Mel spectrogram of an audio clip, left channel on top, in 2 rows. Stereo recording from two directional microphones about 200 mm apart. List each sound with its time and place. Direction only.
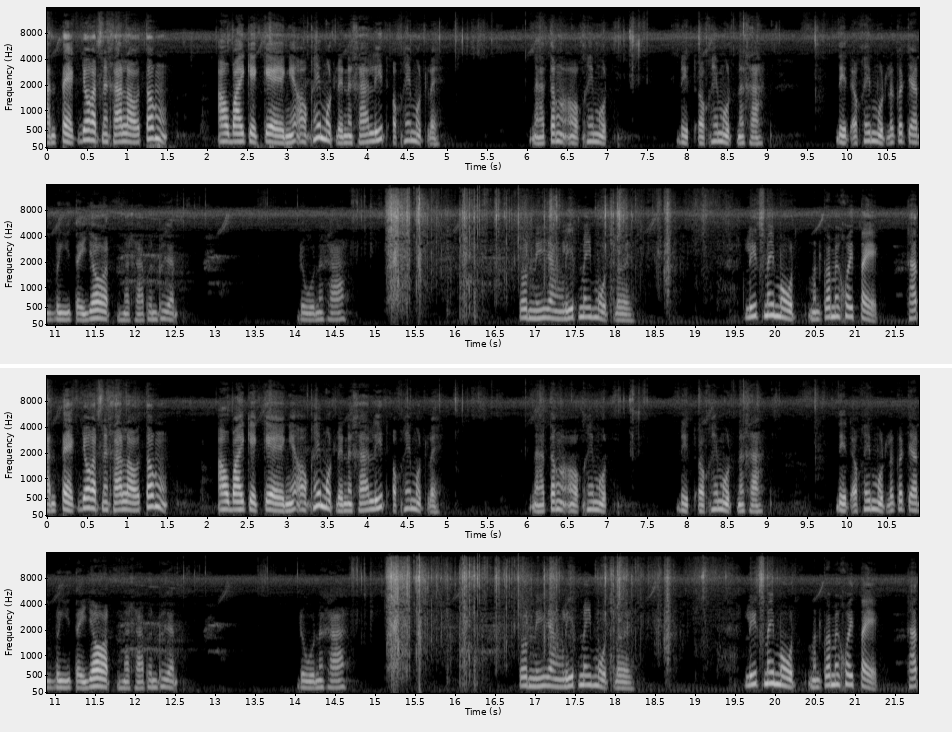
0.0 s speech: centre (ahead or behind)
6.1 s speech: centre (ahead or behind)
14.0 s speech: 10° right (ahead or behind)
15.1 s crumpling: 15° right (ahead or behind)
16.7 s speech: centre (ahead or behind)
17.8 s speech: 25° right (ahead or behind)
18.1 s a sound: centre (ahead or behind)
19.4 s dog: centre (ahead or behind)
19.9 s speech: centre (ahead or behind)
